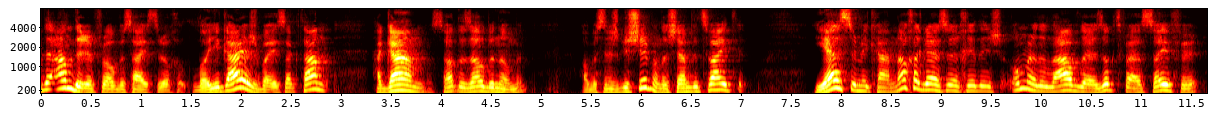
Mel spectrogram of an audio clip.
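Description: A man giving a Talmud lesson, explaining the text in a quick, lively sing-song study chant. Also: on the high side. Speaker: Talmud teacher.

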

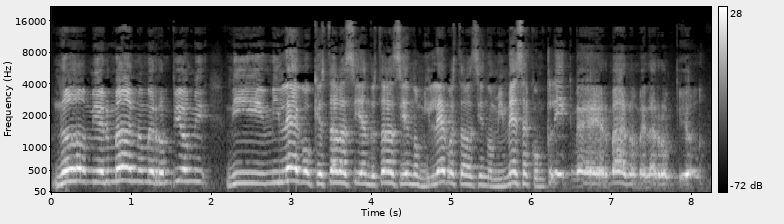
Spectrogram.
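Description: A small six-year-old girl wails her complaint through tears, high and shrill, tumbling over her words. A man acts her out in a story. The voice is pushed far above a grown man's range. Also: animated, vocal fry, darkish tone, highs cut off, full character voice. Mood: tearful. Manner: high tearful wailing, hurried complaint.

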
